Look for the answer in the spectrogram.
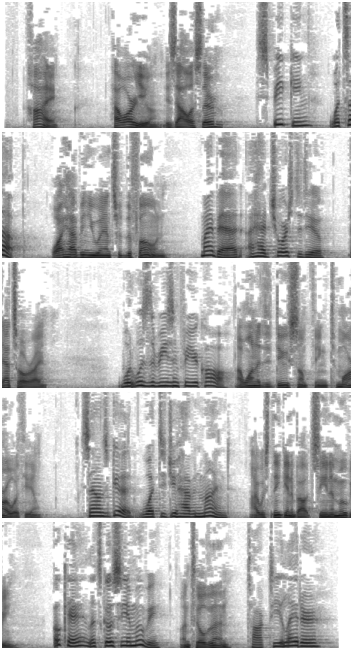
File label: english conversation calling a friend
